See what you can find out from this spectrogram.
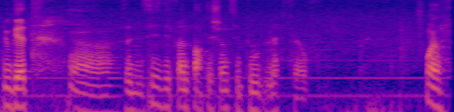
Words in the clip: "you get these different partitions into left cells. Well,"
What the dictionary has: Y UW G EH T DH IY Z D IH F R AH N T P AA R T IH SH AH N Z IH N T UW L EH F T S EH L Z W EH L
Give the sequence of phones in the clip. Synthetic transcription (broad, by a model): Y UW G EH T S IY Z D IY F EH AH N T P AA R T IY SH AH N S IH T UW L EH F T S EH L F W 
